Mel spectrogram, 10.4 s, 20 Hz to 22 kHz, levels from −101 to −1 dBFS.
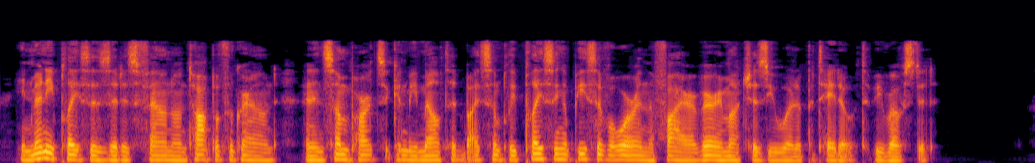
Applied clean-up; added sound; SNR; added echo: neural mask model Resemble Enhance denoiser.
